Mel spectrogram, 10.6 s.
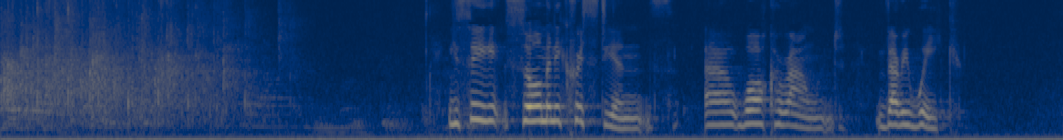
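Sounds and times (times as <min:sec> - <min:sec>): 
audience applause: 0:00.0 - 0:03.0
speech: 0:04.5 - 0:09.6.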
